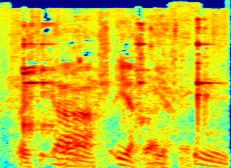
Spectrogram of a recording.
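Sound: drinking glasses clinking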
